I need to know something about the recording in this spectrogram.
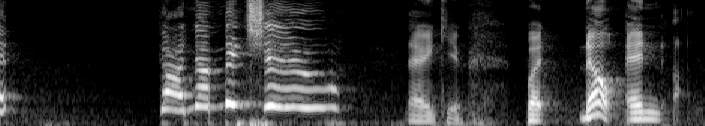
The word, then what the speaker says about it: Gardner Minshew: Gardner Minshew.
